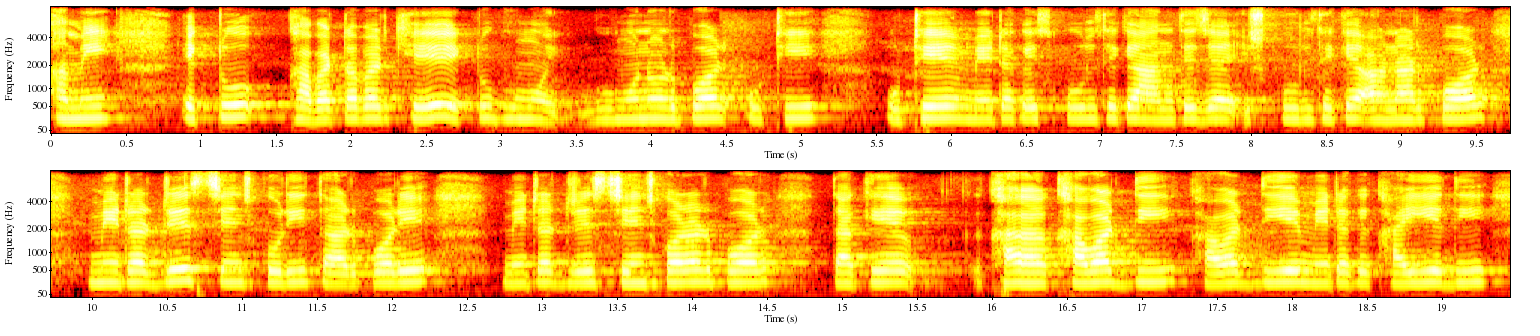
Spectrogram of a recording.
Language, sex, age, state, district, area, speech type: Bengali, female, 18-30, West Bengal, Paschim Bardhaman, rural, spontaneous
